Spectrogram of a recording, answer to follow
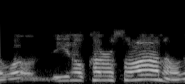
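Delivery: ordinary talk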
